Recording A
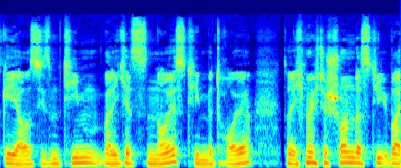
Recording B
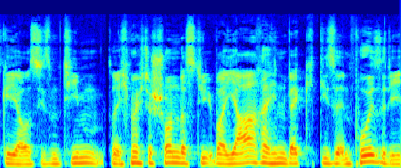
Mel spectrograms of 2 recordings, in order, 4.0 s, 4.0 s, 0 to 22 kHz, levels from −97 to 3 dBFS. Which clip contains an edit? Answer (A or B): B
